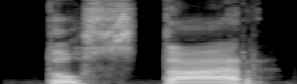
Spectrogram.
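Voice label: "tostar" Spanish, female, slow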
